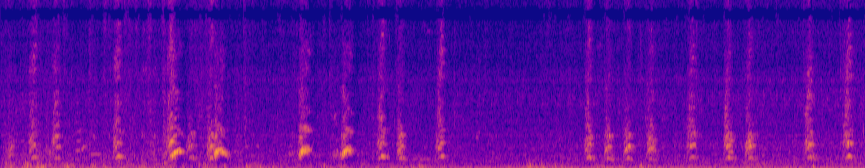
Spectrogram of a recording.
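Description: Several crated dogs barking and yipping, short high barks coming in quick irregular runs from different dogs, over a steady low hum.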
